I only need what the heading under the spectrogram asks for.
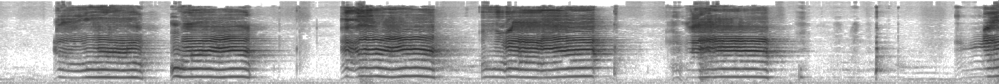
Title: Baby not happy with hiccups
